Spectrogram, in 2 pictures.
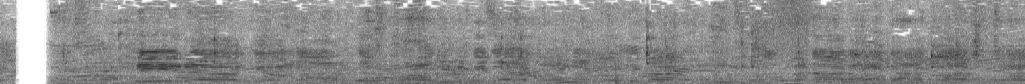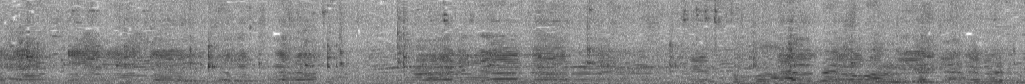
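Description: A crowd of men and women talks all at once close by.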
